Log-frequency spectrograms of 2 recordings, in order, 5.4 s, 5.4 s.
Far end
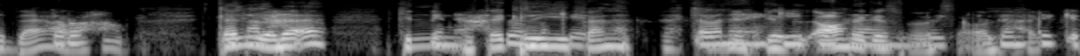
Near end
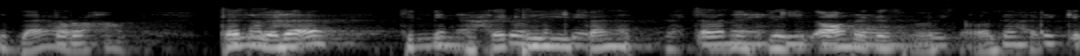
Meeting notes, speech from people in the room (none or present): none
